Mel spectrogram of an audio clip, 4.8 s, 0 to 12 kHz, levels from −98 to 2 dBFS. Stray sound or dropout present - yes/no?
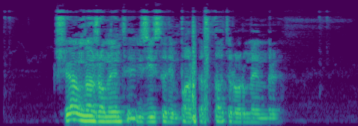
no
